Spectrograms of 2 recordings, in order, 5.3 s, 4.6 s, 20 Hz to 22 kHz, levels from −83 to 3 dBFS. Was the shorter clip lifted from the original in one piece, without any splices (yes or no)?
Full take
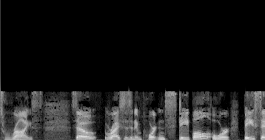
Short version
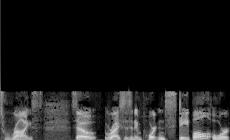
yes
